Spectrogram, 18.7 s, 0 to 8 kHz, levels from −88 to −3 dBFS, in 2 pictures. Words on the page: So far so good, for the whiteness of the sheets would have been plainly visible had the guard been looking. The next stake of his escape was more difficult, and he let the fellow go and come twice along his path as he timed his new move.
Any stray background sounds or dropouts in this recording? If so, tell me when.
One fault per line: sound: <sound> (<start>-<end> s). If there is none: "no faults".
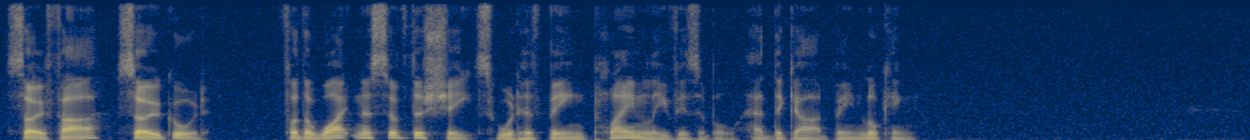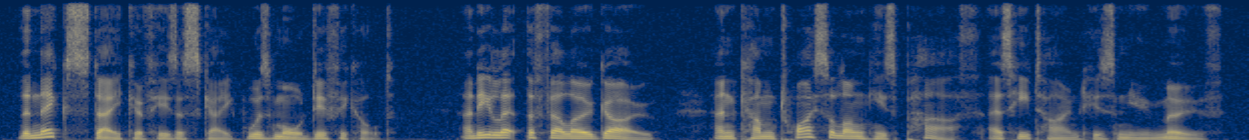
no faults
